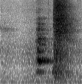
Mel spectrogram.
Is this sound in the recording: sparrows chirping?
no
